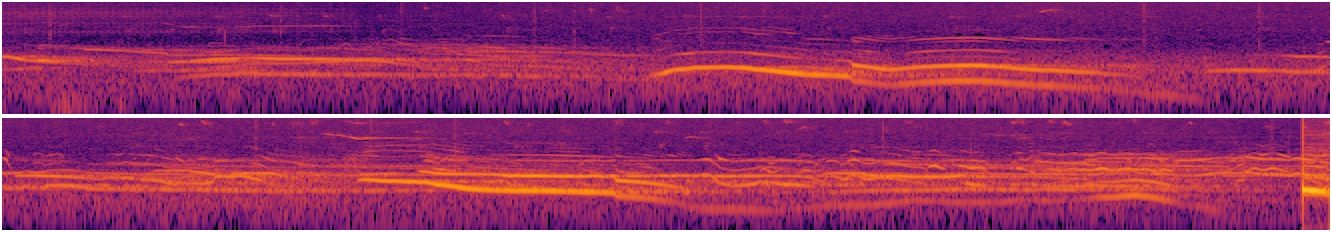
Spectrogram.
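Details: Several wild grey wolves howling together at full moon in the jungle: long gliding, wavering howls rising and falling over one another, with voices layered at different pitches and quieter gaps between swells.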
